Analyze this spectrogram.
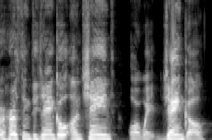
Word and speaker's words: Django: django unchained or wait django the d is silent leo leo dicaprio said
